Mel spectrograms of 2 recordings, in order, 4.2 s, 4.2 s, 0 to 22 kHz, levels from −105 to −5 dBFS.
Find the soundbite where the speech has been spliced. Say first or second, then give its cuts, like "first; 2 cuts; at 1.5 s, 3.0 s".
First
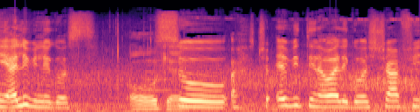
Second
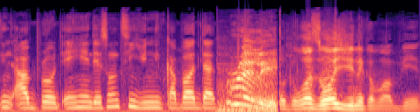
second; 1 cut; at 2.4 s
